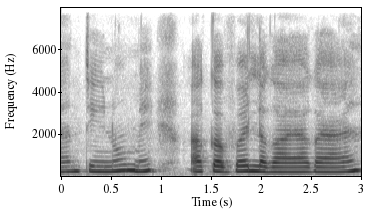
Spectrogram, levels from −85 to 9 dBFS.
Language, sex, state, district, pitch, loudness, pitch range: Hindi, female, Jharkhand, Ranchi, 245 Hz, -14 LUFS, 225-260 Hz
